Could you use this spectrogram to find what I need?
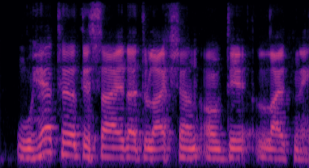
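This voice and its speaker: A man speaks with ordinary pitch variation. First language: Korean. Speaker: art teacher. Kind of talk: tutorial. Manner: halting.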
